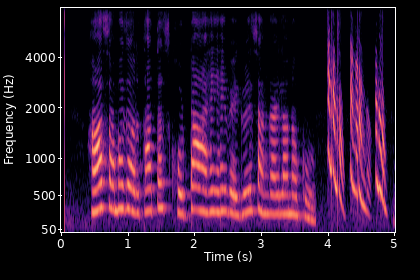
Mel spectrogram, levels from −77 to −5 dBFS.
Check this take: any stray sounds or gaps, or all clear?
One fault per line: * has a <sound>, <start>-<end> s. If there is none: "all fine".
* has a chirp, 4.0-4.9 s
